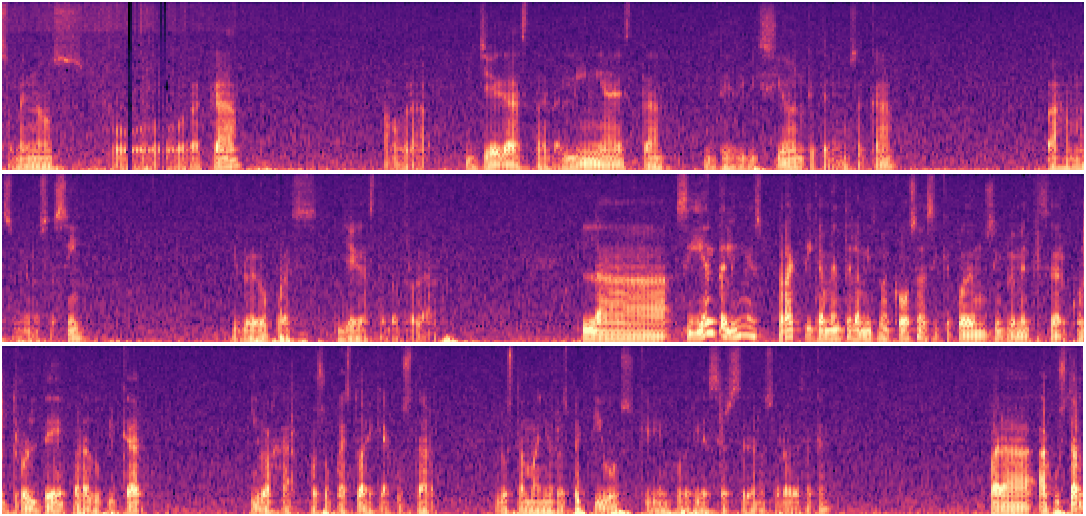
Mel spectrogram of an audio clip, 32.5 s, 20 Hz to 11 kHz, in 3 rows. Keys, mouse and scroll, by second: 2.8 click, 8.5 click, 10.7 click, 11.8 click, 15.1 click, 19.7 click, 21.7 ctrl+d, 22.5-24.6 ctrl+drag, 26.0 click, 27.5 click, 29.2 shift+click.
